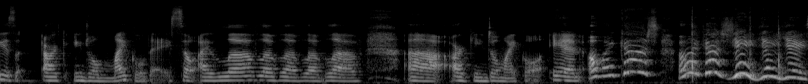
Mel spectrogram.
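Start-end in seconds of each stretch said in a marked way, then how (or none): 5.9-8.1 much higher, louder squealing oh my gosh; excited squeal. Real, not acted. Host greeting her viewers, squealing with delight.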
